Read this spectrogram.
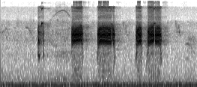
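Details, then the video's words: Grey francolin gives five harsh, high, grating notes in quick succession over about two seconds, the later ones paired, over a faint low hum. The call is played to prompt silent captive francolins to call. "Teetar Voice for Non-Singing Birds"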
